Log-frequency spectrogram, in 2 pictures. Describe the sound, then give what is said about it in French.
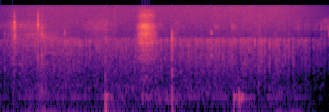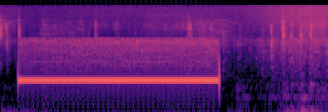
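Ringback tone on an outgoing telephone call: one steady, loud electronic tone lasting about two seconds. It rises out of a low rumbling background with scattered soft clicks and returns to that background when it stops. “Oh, ça sonne. Okay, ça sonne.”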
